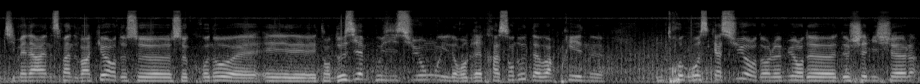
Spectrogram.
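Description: A man giving live cycling race commentary in halting phrases, often repeating words. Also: high voice, fairly even intonation. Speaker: sports commentator. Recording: clear helicopter and vehicle noise.

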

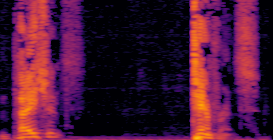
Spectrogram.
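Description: A man preaching a fiery holiness sermon, with stammering restarts and shouts to the congregation. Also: takes it slowly, no echo. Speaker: pastor. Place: church sanctuary.

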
